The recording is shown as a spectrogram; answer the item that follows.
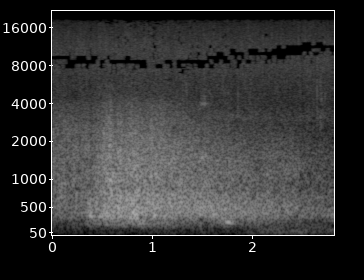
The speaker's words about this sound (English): Did you hear that one? That was a big crack of thunder.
